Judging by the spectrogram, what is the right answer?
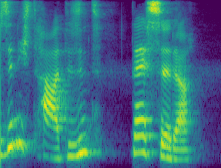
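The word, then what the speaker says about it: τέσσερα: Aber im Griechischen, die Konsonanten, die sind nicht hart, die sind tessera. Es ist nicht wirklich tessera, es ist aber tessera. Es ist immer noch eine T. Ist ein Mittelding zwischen weich und hart ausgesprochen.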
